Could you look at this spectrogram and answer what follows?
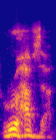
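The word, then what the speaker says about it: Rooh Afza: would use that, called ruhavza, Rohfaz, just so you guys can pronounce it in your heads, like ruhavza. It could be obviously different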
